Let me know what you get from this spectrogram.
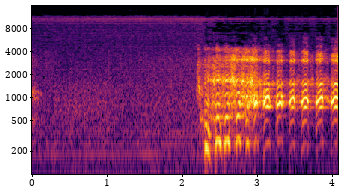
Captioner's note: laughing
